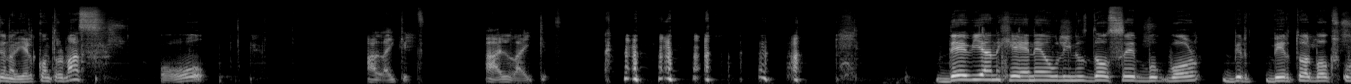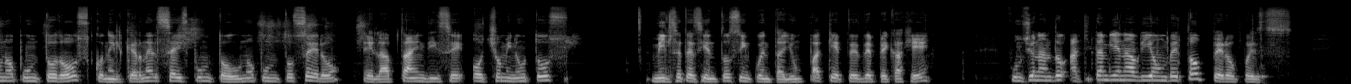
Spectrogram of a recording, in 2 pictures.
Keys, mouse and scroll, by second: 0.3 ctrl++, 1.9 ctrl++, 24.0-25.4 typing, 25.8 Return.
